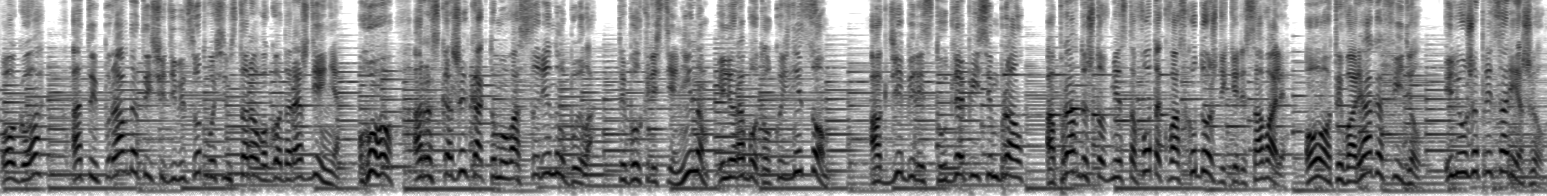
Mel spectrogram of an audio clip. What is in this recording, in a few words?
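playful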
